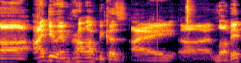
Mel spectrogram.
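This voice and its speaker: Loud and bright, sharp in tone, a man with a General American accent speaks at medium pitch and a very slow pace with lively intonation. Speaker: improv comedian. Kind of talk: casual chat. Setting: home bedroom.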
